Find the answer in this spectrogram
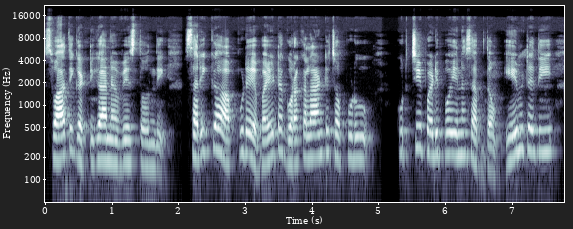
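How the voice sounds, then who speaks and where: A woman reading a novel for an audiobook, steady and expressive, with a mid-range voice that carries the story clearly. Her pacing is measured and even. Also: medium pitch. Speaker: audiobook narrator. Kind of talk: scripted novel narration.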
